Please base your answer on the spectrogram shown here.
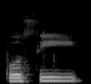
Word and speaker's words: position: So it's going to be position. This is how you need to pronounce. Okay, position, sha.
